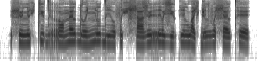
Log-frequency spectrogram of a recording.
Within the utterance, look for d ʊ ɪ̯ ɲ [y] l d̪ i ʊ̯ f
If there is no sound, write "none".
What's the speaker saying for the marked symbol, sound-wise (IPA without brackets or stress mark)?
u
